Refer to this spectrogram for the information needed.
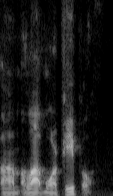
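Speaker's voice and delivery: normal talking voice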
